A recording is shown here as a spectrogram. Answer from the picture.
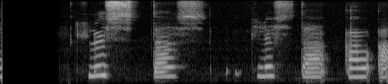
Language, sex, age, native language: Icelandic, male, 9, Icelandic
